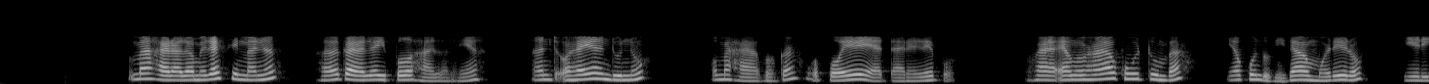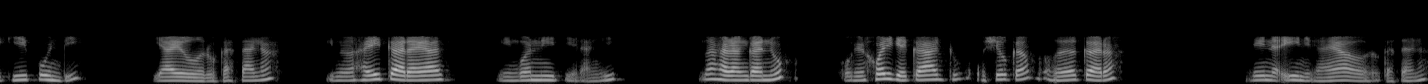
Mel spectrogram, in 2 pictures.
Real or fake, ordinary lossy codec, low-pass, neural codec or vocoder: fake; Opus, 24 kbps; 3.6 kHz; codec, 24 kHz, 0.9 kbps, WavTokenizer, small release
